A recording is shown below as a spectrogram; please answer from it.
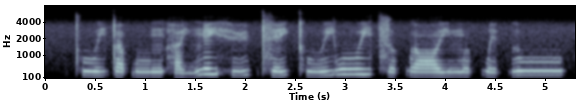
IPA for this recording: t̪ʰ uː˧ j t̪ ɐ˧ p̚ uː˨ ŋ h ɐ˨˩ j ŋ e˥ j h yː˨˥ p̚ t͡s e˨˥ j kʰ uː˨˥ j w uː˥ j t͡s ʊ˨˥ k̚ l ɔː˨ j m ʊ˨˥ k̚ w ɪ˨ k̚ l uː˥

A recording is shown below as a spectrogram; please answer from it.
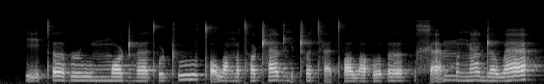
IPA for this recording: ḭ tʼ əː p ɹ uː mː ɔ ɖʱ ɜː tʼ u ʈʰ uː tʼ ɔ̰ w ɒ ŋ ʌ tʰ ɒ ʈʰ æ ɖʱ ḭ ʈʰ ə tʰ æ̰ tʼ ɒ w ɒ ʔ ʊ ʔ əː | x æ̰ mː ə̃ ŋ æ̃ ɖ ɜ w æ

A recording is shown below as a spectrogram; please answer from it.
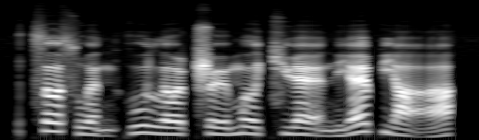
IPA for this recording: t͡s ɤ˥˩ s w ə̰˨˩ n k u˥˩ l ɤ˧˥ ʈ͡ʂ ɻ̩˧˥ m ɤ˧˥ t͡ɕ ɥ ɛ̰˨˩ n j ɛ˥ p j ä̰˨˩˦

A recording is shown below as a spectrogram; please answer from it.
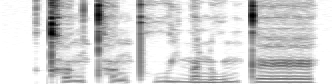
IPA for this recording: kʰ ɐ˨˧ ŋ t̪ʰ ɐ˨˩ ŋ pʰ uː˨˧ j n̪ ɐ˥ n uː˨ m t̪ ɛː˥

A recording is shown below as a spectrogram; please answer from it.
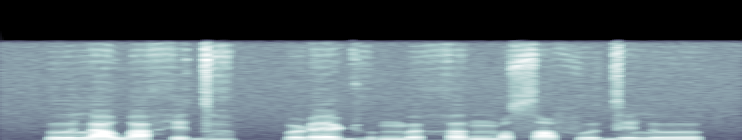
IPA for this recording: ɵ l a w a h e d a̤ pː œ ɽ ɛ ɖʱ ɵ ŋ͡m œ h ɐ ŋ͡m ɵ sˤ e f ɵ d e l ɵ

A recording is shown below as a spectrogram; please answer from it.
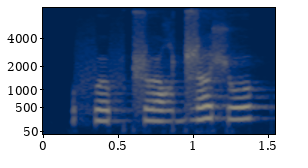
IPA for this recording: f ɵ f ʈ͡ʂ ɵː ʁ ɖ͡ʐ ə ʃ ʊ

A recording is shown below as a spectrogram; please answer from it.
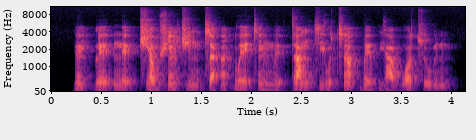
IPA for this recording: ẽ˨ t̚ l e˦ ʔ n̪ e˦ ʔ t͡ɕ a˧ w ɕ ã˧ t͡ɕ i˦ m t͡s a˨ ʔ ã˦ t̚ w e˥˧ t͡s ẽ˨˩ m e˨ ʔ t̪ a˦ ŋ t͡s j u˥˧ t͡s ã˦ p̚ w e˧ p j a˧ b ɔ˧ t͡s u˨˩ n

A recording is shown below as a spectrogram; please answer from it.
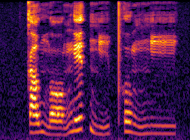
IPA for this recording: k a˧˥ w n ɔː˩ ŋ eː˧˥ t̚ ɲ iː˩˧ pʰ o˥˨ ŋ ɲ iː˧

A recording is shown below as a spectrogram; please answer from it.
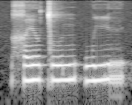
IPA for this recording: χ e ʊ̯ ǀ u n | w i r

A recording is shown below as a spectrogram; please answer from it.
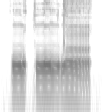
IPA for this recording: ŋ͡m ɪ k n ĩ m d æ̃

